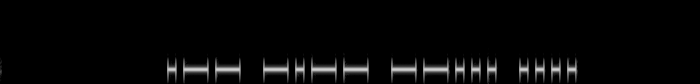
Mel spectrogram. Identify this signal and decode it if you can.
Morse code, heard as a keyed tone, about 15 wpm, 700 Hz. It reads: WY7H
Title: USA Call Signs - 4 Characters - Repeated 3x - 15wpm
